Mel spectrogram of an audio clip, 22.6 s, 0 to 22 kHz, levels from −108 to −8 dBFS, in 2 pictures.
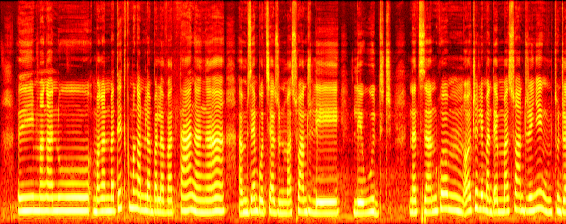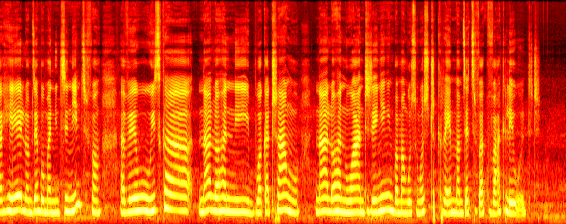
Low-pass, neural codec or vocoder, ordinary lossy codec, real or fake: none; none; none; real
